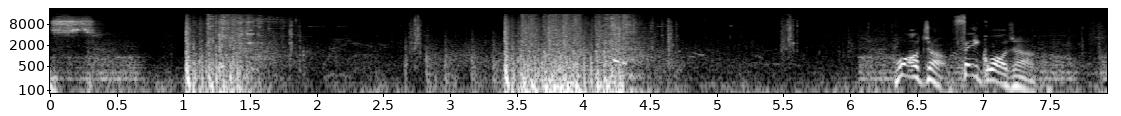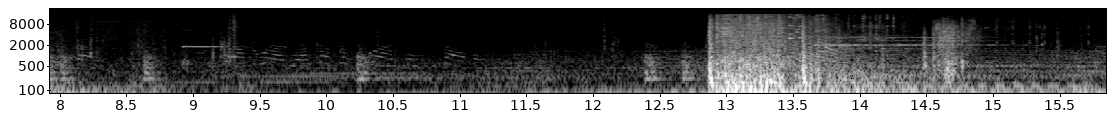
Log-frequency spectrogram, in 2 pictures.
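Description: Gunfire from a game bursts in short, loud volleys.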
